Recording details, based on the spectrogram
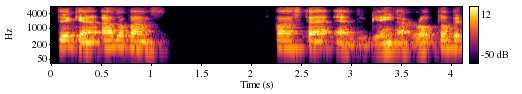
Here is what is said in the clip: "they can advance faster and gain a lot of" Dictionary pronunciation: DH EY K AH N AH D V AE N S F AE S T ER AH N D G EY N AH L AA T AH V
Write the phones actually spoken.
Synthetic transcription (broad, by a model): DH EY K AH N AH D P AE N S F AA S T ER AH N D G EY N AH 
